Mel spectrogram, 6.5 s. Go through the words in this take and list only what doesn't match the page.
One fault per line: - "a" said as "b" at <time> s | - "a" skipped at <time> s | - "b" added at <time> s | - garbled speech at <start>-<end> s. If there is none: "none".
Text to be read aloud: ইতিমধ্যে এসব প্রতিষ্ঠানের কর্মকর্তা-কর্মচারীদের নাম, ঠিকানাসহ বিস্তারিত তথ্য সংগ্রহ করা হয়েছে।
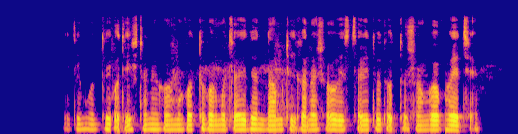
- "এসব" skipped at 1.3 s
- "করা" skipped at 5.5 s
